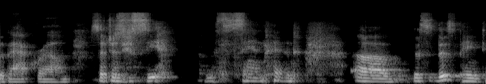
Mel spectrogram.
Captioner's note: laugh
